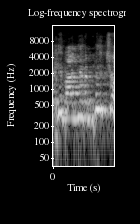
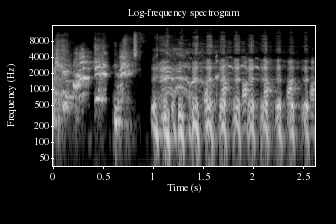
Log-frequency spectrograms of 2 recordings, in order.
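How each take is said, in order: First: Said in the usual way. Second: Squeaky starstruck echo. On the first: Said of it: "She's like". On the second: Retold or imitated. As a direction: shrink into a squeaky overwhelmed fan. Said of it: "I was like".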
